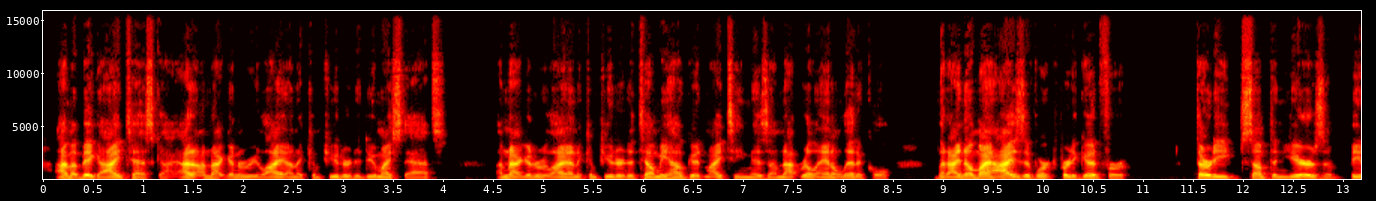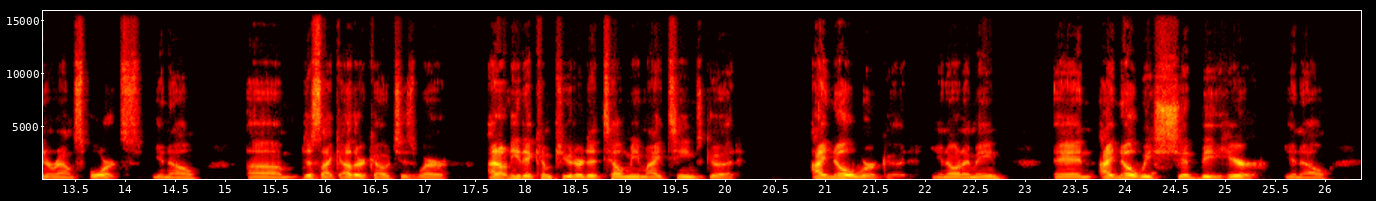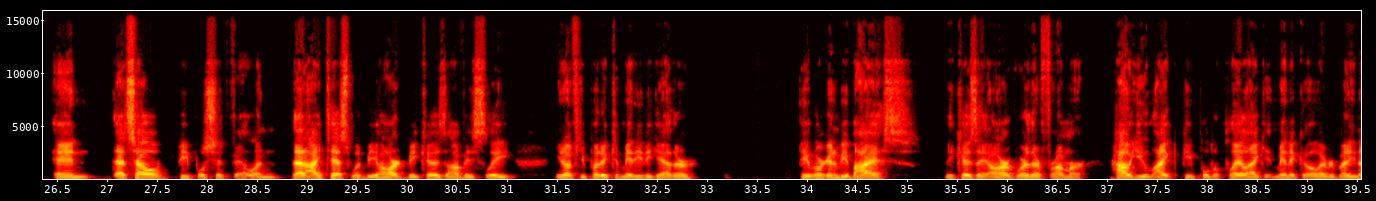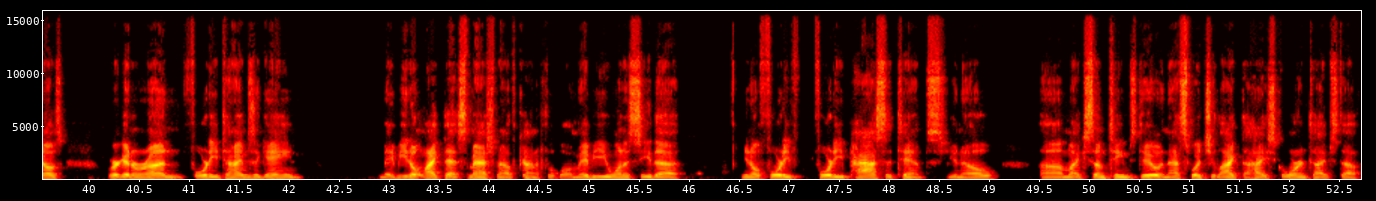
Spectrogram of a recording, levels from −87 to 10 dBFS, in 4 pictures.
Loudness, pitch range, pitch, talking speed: -25 LUFS, 125-145 Hz, 135 Hz, 215 wpm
